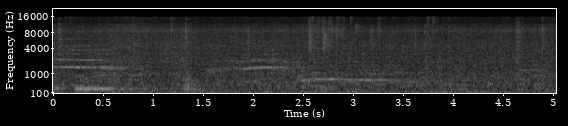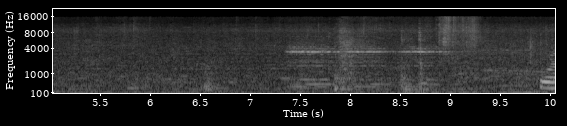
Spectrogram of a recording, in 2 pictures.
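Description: Moong dal dumplings sizzling as they deep-fry in hot oil in a steel kadhai. A louder spell of steady tones joins about seven seconds in.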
